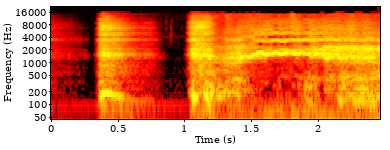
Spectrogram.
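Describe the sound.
A person imitates a horse with a short breathy snort followed by a longer, wavering whinny, loud, with no talking.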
